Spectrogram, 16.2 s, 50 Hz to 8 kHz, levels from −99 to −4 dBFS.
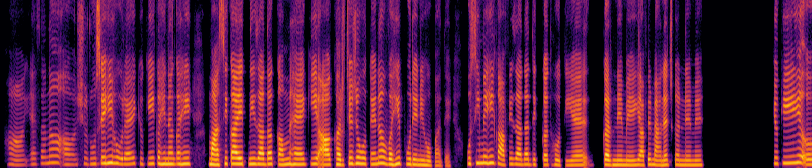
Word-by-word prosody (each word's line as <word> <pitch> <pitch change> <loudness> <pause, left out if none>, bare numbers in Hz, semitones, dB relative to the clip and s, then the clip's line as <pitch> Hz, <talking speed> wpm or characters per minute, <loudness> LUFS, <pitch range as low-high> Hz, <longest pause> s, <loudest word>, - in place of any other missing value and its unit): हाँ, 225 -3 -13
ऐसा 255 +3 -16
न - - -11
अ 245 -7 -9
शुरू 265 0 -12
से 295 - +2
ही 315 +1 +3
हो 290 -3 -2
रहा 255 0 -2
है 270 +2 -4
क्योंकि 270 0 -6
कहीं 265 -2 +1
न 260 0 +2
कहीं 265 +1 0 0.4
मासिक 250 +3 +3
आय 270 0 +8
इतनी 265 0 -1
ज़्यादा 260 0 +4
कम 240 +1 0
है 250 0 +2
कि 265 +2 -3
अ, 235 -2 +5
ख़र्चे 245 +3 +2
जो 285 +1 +2
होते 260 -2 -2
हैं 255 - 0
ना, 295 +1 +2
वही 255 +1 +2
पूरे 255 -3 -2
नहीं 220 -1 -1
हो 205 -1 -1
पाते। 185 -1 -12 0.3
उसी 275 +2 -2
में 310 +1 +1
ही 310 +1 +2
काफ़ी 260 -2 -1
ज़्यादा 245 -1 0
दिक्कत 230 -2 -5
होती 210 -2 -6
है, 215 +1 -2 0.3
करने 220 -1 +3
में 215 0 -2
या 220 0 +1
फिर 240 +3 -3
मैनेज़ 220 -1 -1
करने 215 -2 -3
में। 215 0 -5 1.4
क्योंकि 300 +3 +1
अ, 300 - +1
255 Hz, 180 wpm, -20 LUFS, 225-270 Hz, 1.4 s, आय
